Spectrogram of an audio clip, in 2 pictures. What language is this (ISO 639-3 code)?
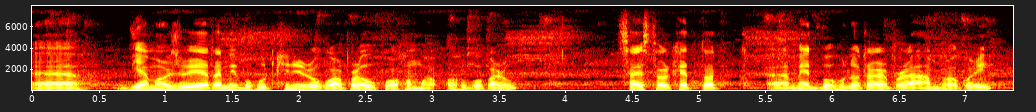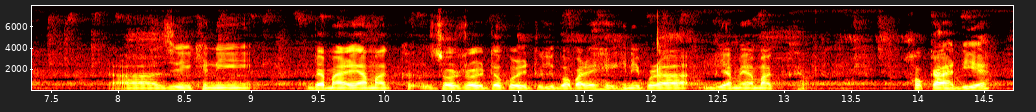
asm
